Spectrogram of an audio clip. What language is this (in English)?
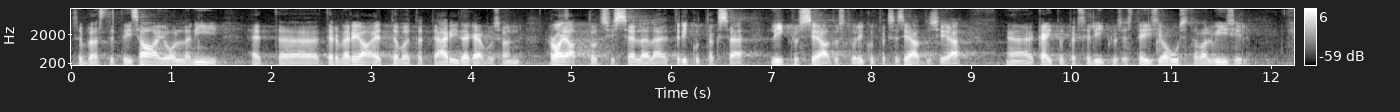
Estonian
